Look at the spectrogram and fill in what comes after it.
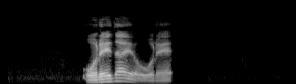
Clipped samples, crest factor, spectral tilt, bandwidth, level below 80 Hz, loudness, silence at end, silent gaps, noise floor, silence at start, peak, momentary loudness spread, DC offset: under 0.1%; 24 dB; -5 dB/octave; 10 kHz; -64 dBFS; -20 LUFS; 1.25 s; none; -73 dBFS; 0.85 s; 0 dBFS; 13 LU; under 0.1%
